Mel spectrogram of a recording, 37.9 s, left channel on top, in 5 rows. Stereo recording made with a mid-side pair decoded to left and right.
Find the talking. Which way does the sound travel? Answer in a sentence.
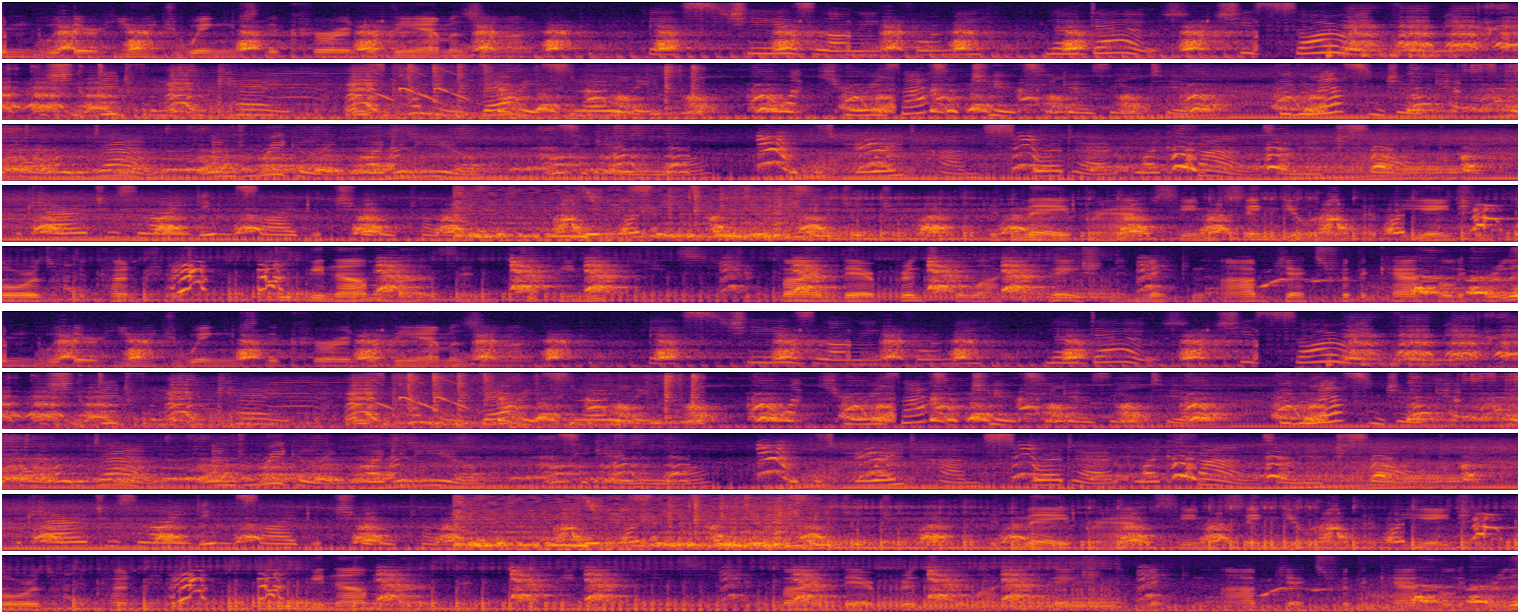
In this clip you hear the talking move from left to right and back again.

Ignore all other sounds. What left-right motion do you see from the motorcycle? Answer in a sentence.
You can hear the motorcycle go from the left side to the right.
